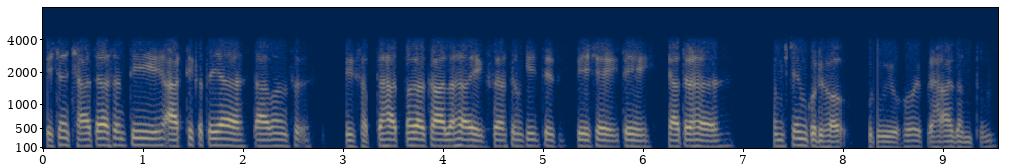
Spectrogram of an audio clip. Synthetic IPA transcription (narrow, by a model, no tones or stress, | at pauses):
d̪eːʃɐnɐt͡ʃʰaːt̪ɾaːsɐnt̪ia̰ːɾt̪ʰikɐt̪ɐjat̪aːʋaːnsɐ̰ | isɐp̚t̪ɐɦaːt̪mɐkɐkaːlɐɦɐeːkɐsaːst̪ɾɐmkit̪et̪eːʃɐt̪eːt͡ʃʰaːt̪ɾɐɦɐ | sɐmʃɐjɐmkuɾuɦɐkuɾuʋɐjoɦoːipɾɐɦaːɡɐnt̪um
